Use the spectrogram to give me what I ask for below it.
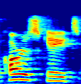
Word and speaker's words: coruscate: So coruscate is the correct pronunciation.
